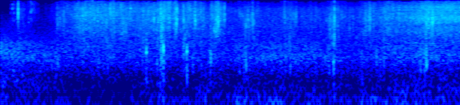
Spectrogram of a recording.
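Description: Armoured footsteps clink on cobblestones.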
